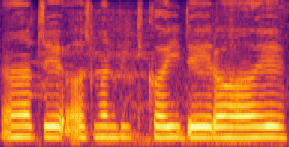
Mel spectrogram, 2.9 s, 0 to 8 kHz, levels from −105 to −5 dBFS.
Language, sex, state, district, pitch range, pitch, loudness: Hindi, female, Rajasthan, Jaipur, 215-220 Hz, 220 Hz, -13 LUFS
